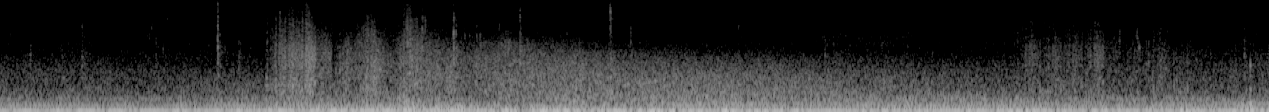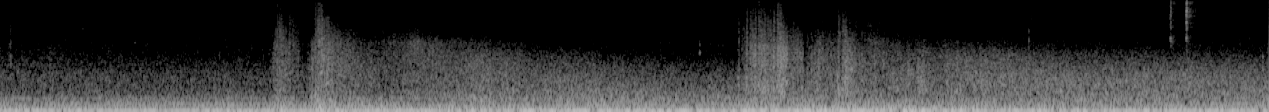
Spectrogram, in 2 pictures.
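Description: Sixteen-inch naval guns boom in a naval battle game: a few deep, distant blasts spaced several seconds apart, rolling out over a steady low rumble of engines and sea.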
